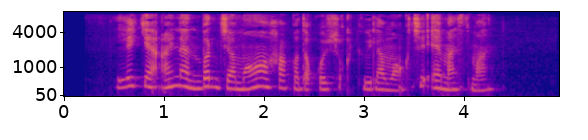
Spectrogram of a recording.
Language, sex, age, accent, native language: Uzbek, female, under 19, Toshkent viloyati, Uzbek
